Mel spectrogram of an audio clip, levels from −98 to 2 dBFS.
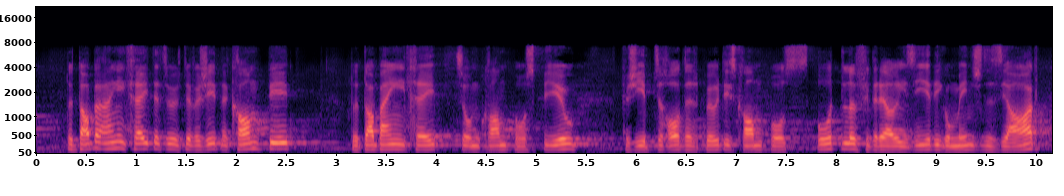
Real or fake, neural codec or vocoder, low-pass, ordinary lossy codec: fake; codec, 16 kHz, 2 kbps, X-Codec, HuBERT features, trained on balanced general audio; 7.2 kHz; MP3, 64 kbps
